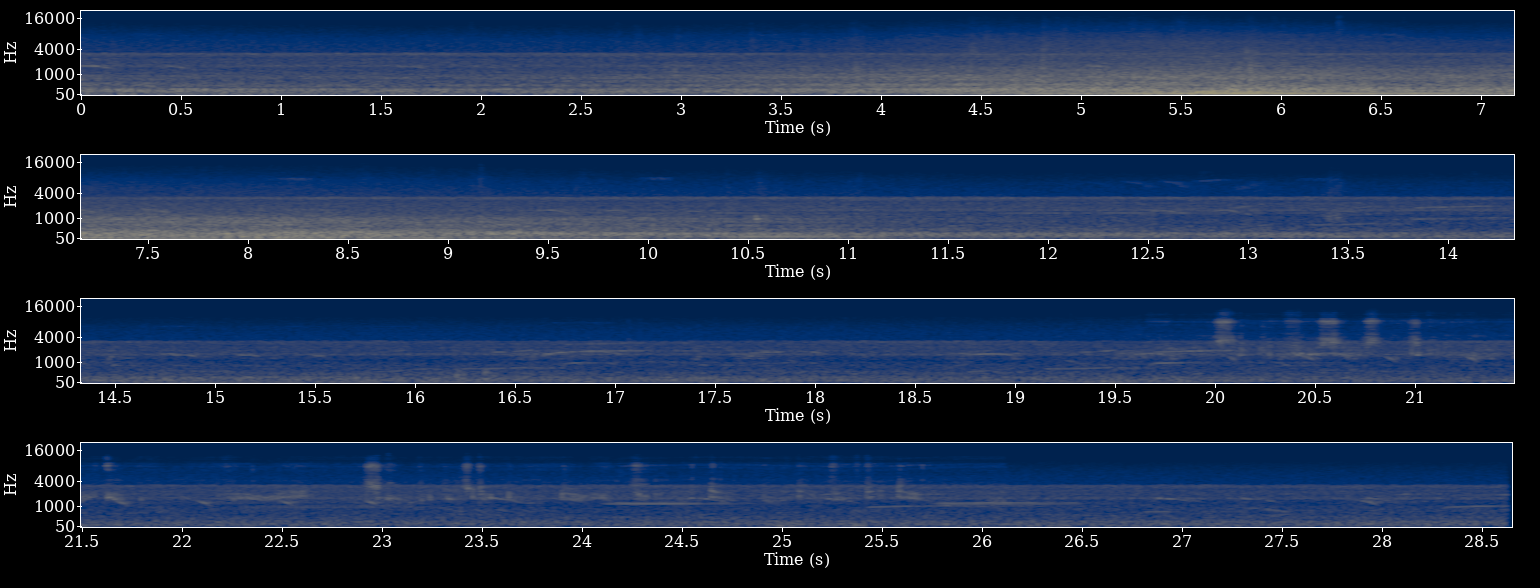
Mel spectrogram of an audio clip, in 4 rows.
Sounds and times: birdsongs 0.0 - 28.6
Gunn can be heard introducing a recording 19.4 - 26.4

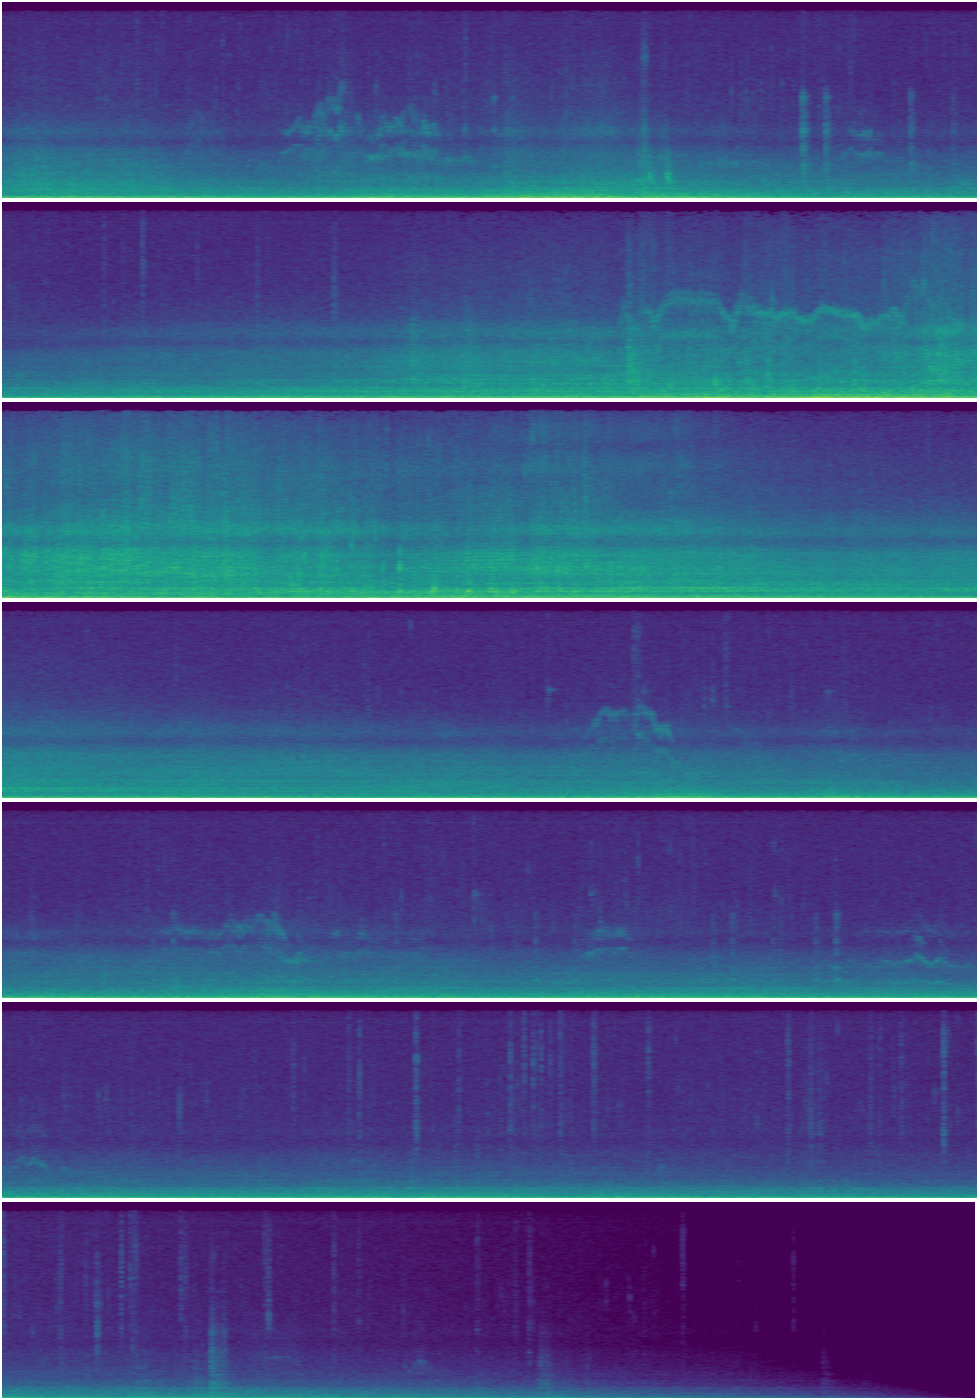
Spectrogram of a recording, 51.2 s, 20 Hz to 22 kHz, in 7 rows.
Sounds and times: Windy night at bus stop 0.0 - 49.4

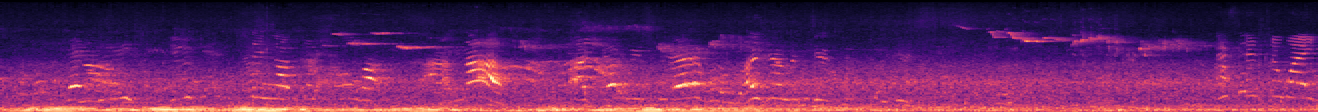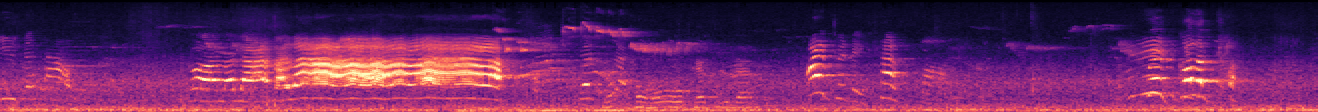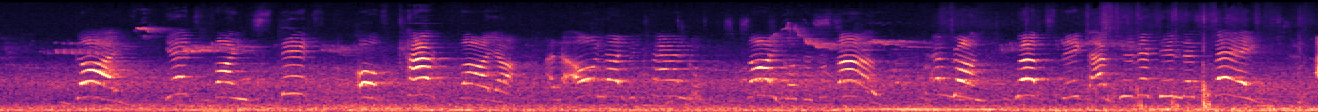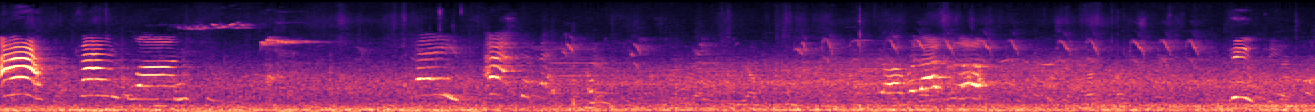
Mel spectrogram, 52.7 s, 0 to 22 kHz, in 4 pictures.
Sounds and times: kids playing 0.0 - 20.0
kids playing 20.8 - 52.6

